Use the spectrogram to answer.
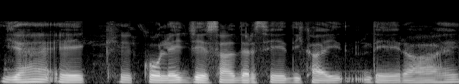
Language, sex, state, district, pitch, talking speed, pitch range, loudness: Hindi, male, Rajasthan, Jaipur, 100 Hz, 130 wpm, 100-110 Hz, -17 LUFS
